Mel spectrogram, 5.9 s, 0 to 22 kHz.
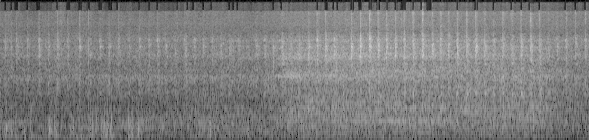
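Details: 7-speed DSG car, both clutches recently replaced, knocking rapidly and unevenly about four per second when coming off the throttle in first or second gear at 2000–2500 rpm below 15–20 km/h, worse steering right, absent in neutral; worn left outer CV joint, replaced and noise gone.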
